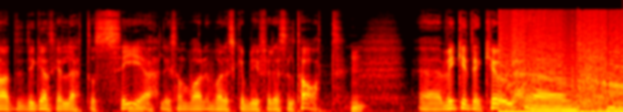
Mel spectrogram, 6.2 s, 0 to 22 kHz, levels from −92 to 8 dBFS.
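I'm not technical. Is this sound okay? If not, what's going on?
No. Stuck bit from 4.99 s, just after "vilket är", to the end: harsh buzzing, likely from one digital bit frozen, pushing about half the samples noticeably off.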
